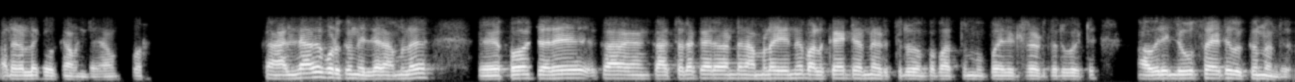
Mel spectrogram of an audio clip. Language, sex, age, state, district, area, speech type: Malayalam, male, 18-30, Kerala, Palakkad, rural, conversation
